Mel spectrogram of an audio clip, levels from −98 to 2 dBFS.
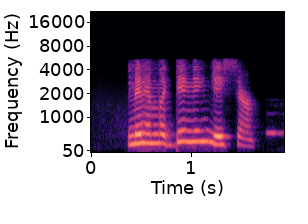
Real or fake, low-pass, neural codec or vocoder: fake; 5.4 kHz; codec, 16 kHz, 0.5 kbps, X-Codec, HuBERT features, trained on general audio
